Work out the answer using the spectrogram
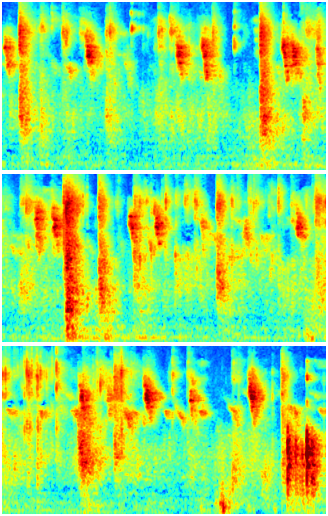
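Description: Faint, rapid high-pitched chirping of small birds: many short chirps a second, in a dense, overlapping chatter.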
